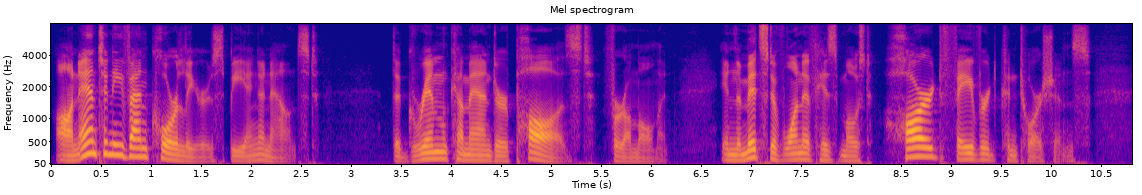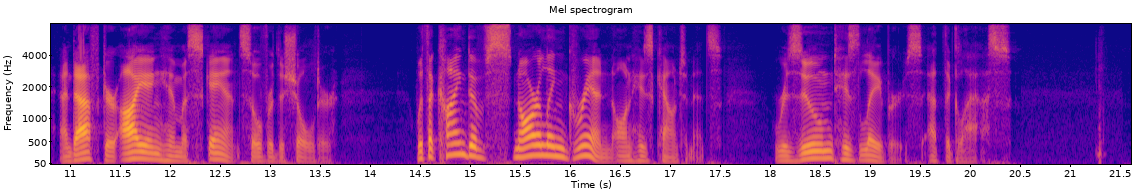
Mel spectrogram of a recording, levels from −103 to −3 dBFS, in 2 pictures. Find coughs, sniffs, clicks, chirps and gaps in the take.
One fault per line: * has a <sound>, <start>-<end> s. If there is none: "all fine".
* has a whoosh, 21.2-21.4 s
